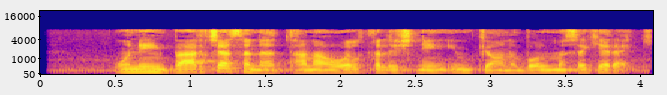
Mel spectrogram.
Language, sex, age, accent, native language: Uzbek, male, 40-49, Andijon, Uzbek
